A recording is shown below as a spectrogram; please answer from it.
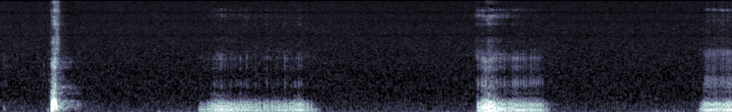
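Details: A sleeping miniature dachshund snores in a quiet indoor room: low, rough, rasping breaths about a second long, repeating every two to three seconds, after a sharp click at the start.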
